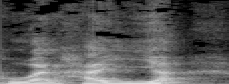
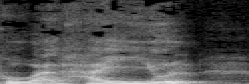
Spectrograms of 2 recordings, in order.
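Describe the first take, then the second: First: The word ends with an a vowel. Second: The word ends with an u vowel. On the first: The speaker calls it right. "yang betul ialah baris atas" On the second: The speaker calls it wrong. "Kebanyakan orang bila membacanya"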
